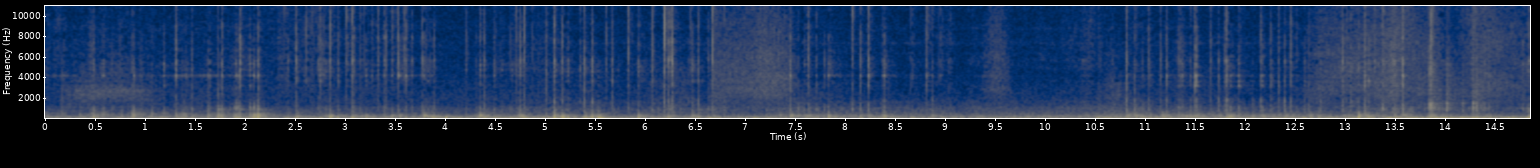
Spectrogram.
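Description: Long acrylic nails tap rapidly on the sides of a large, square, cream-colored solid wax pillar candle resting on a wooden table. The result is a steady, dense patter of short, dry clicks with almost no ring, over a low, steady rumble, easing slightly around the middle before picking back up.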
